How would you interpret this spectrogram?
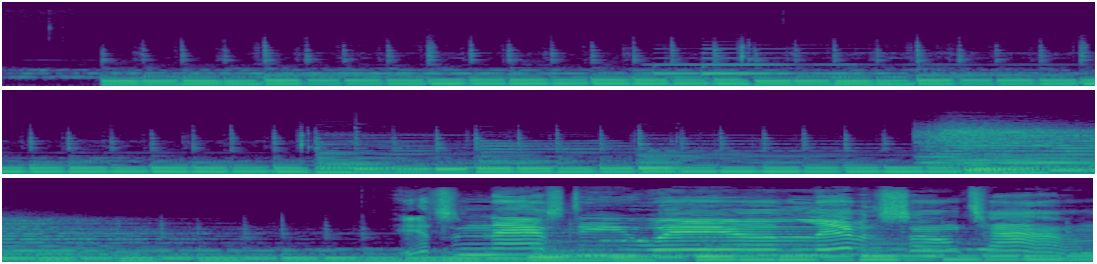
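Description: A song's instrumental opening: steady, driving electric guitar with a warm, effects-laden tone over a solid low end, swelling louder toward the end as a singing voice seems to come in.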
